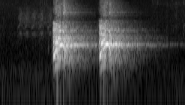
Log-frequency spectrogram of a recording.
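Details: A pair of quick, ringing barks from a Samoyed chasing squirrels during quarantine, the second following about half a second after the first, with silence before and after.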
